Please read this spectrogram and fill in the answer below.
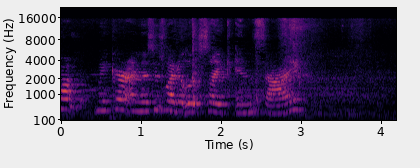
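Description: A child's voice talking for about three seconds, with the words unclear, then quieter room sound.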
